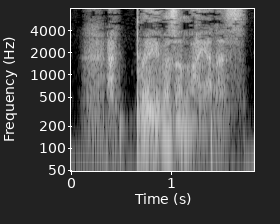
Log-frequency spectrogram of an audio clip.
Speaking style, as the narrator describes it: whispered Farid

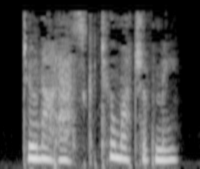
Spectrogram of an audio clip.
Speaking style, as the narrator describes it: she said softly

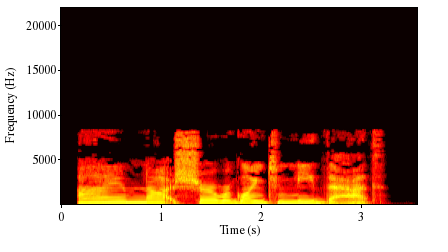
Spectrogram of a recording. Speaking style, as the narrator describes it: I started slowly

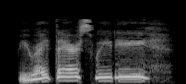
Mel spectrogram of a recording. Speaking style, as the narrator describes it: I croaked

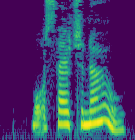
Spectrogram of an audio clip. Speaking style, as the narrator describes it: Jessie asked, her brows pinching tightly

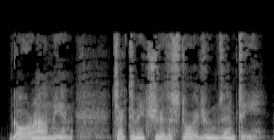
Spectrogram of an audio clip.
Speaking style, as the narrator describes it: I gasped to Harry

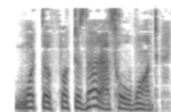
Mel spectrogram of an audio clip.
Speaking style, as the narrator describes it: He growled into the phone

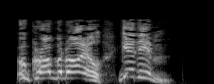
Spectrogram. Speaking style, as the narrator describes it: A shout came from an NPC, which immediately drowned out the buzz from the players

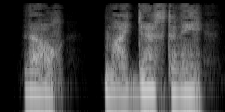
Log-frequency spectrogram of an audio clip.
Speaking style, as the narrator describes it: he whispered

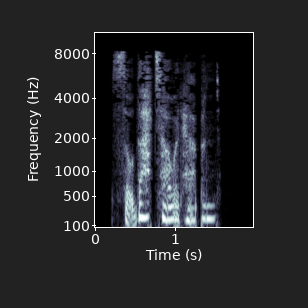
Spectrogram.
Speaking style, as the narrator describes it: I said, my voice hoarse

